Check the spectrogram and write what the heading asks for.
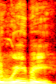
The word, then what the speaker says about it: Wehbe: I say Wehbe. Yeah. Yeah. That's how most people say it. Wehbe.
